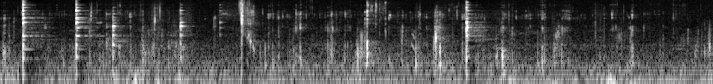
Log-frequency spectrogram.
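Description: Close-miked chewing of a mouthful of manti, a meat-filled steamed dumpling: a string of sharp, irregular mouth clicks and smacks.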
